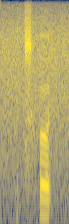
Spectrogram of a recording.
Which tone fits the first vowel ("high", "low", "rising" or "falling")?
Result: low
